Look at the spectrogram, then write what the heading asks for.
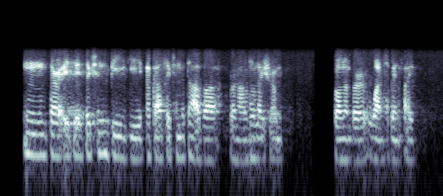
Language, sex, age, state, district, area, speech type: Manipuri, male, 30-45, Manipur, Imphal West, urban, conversation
